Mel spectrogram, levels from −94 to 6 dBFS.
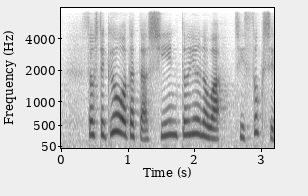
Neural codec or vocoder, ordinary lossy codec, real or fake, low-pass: codec, 16 kHz, 0.2 kbps, FocalCodec; none; fake; 7.2 kHz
